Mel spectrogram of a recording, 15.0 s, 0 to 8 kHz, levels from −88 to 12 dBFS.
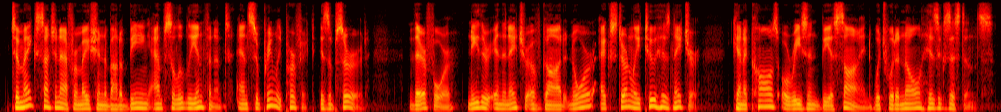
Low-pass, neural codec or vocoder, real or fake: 7.2 kHz; none; real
